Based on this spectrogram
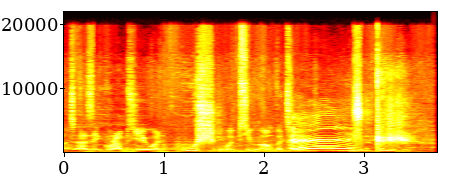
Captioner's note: whoosh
